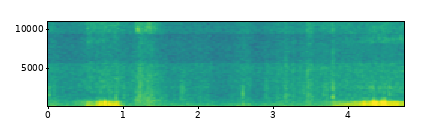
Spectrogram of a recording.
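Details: French Bulldog, a rescue dog, asleep on its owner during rain that kept it from a walk: two low, buzzing, rattly snores about three seconds apart, with soft breathing in between.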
